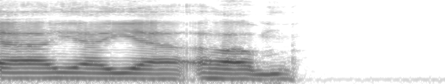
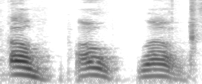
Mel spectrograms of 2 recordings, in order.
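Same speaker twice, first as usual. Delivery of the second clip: short loud choppy barks; wrong hound bark; 5 semitones higher, 7 dB louder than usual. Shown as a demonstration. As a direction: bark three quick times, the wrong way. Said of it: "and it's not a".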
